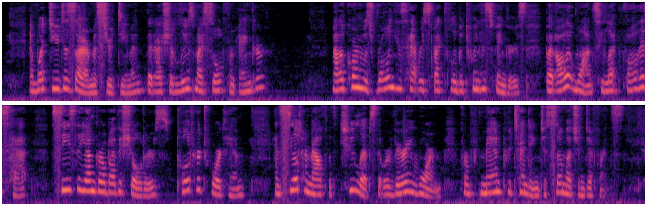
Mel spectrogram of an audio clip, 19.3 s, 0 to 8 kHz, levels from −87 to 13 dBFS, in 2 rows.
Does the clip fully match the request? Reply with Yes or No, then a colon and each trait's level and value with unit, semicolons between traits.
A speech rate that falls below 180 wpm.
No: average, 195 wpm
